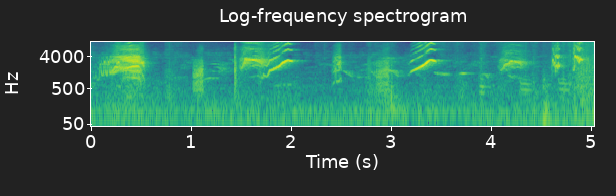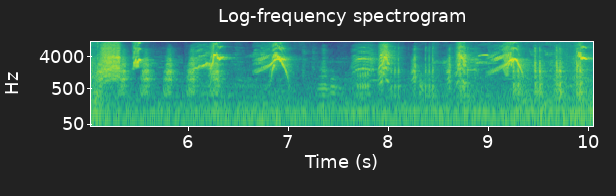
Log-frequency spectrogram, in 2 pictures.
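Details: Male and female Javan mynas singing: rising whistled slurs alternate with raspy, scratchy calls in uneven bursts roughly every second.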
